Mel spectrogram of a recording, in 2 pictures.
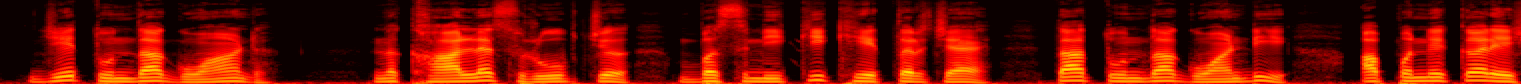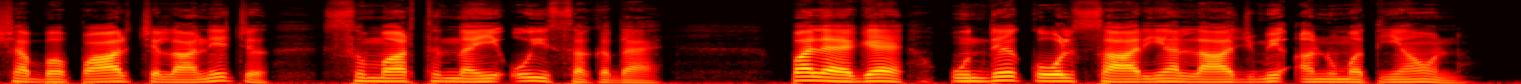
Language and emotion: Dogri, neutral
